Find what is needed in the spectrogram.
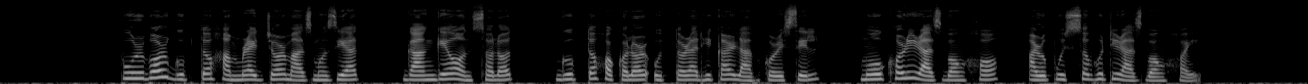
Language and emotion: Assamese, neutral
